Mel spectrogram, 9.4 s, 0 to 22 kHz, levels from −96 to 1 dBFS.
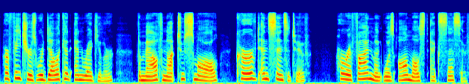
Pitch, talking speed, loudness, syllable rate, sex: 205 Hz, 120 wpm, -18 LUFS, 5.0 syllables/s, female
